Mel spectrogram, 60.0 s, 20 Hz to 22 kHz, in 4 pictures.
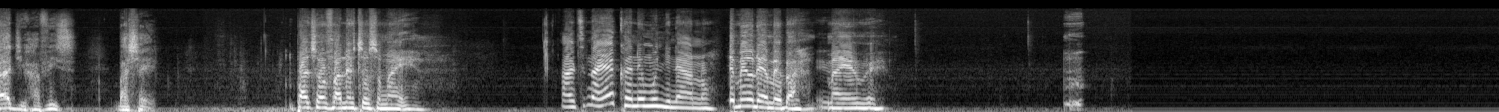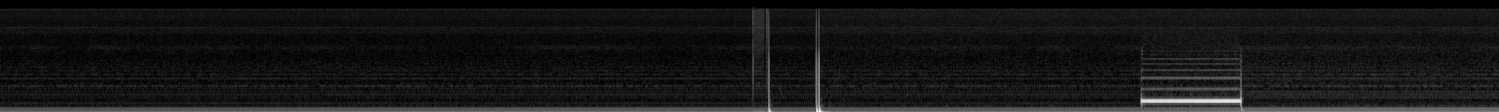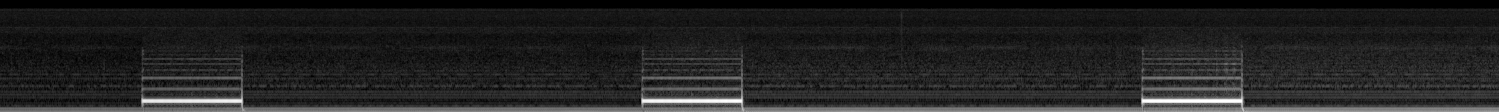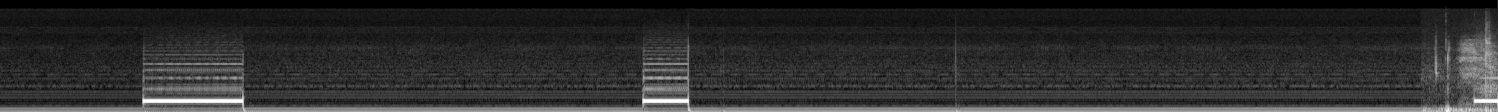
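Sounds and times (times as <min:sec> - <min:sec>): electrical hum: 0:00.0 - 0:59.9.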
